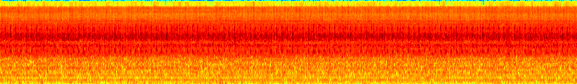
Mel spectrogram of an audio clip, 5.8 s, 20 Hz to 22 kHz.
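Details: Engine noise of unknown source and location at idle; engine doesn't misfire, starts and idles well. A loose, uneven light tapping about 160 a minute sits over a steady idle hum.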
